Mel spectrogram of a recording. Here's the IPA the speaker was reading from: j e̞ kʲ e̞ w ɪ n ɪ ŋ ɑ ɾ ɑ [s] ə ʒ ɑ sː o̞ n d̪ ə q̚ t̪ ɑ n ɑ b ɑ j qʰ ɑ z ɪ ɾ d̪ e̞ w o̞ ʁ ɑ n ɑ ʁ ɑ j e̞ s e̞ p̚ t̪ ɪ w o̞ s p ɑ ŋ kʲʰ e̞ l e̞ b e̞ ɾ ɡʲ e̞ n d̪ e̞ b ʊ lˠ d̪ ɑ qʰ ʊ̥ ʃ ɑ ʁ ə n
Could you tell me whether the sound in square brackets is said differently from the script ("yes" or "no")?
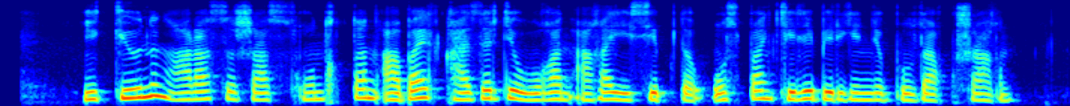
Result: no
